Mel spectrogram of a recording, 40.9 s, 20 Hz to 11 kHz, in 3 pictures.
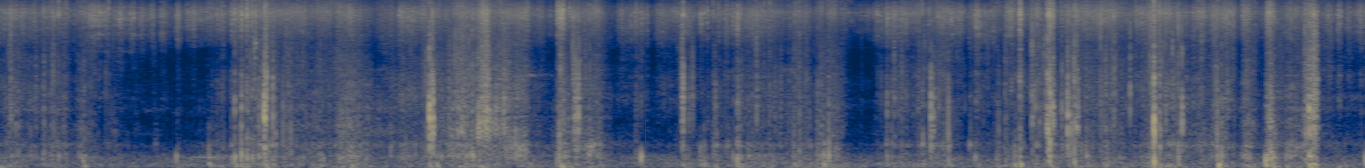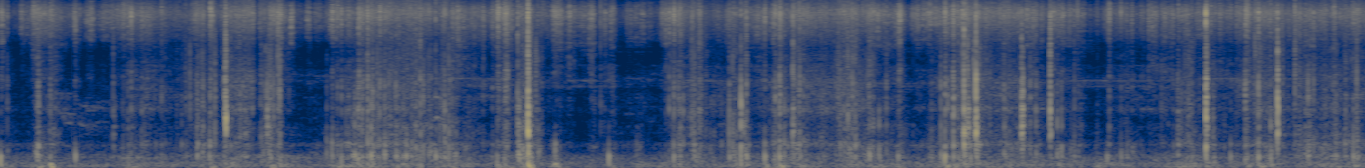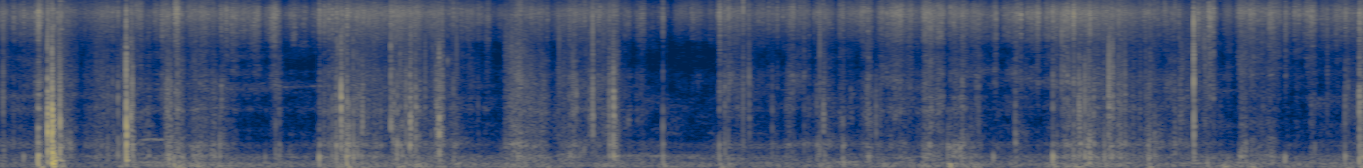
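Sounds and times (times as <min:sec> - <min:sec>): dry cement crunching: 0:00.0 - 0:40.9.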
